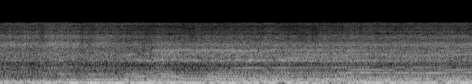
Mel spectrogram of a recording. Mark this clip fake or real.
real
